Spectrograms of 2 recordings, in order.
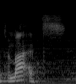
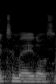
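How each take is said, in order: First: Tomatoes as "tom-ah-tis", short a, clipped tis ending; Dublin pronunciation. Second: Said in the usual way. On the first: Shown as a demonstration. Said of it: "We say tomatoes". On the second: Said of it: "We don't say tomatoes in Dublin".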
